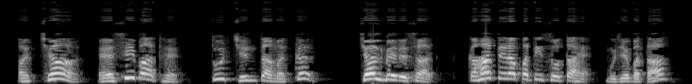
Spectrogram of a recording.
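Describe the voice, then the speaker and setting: A man's cartoonish character voice, high-pitched, with very wide pitch swings. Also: moderate pace. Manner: solemn, fatherly.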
